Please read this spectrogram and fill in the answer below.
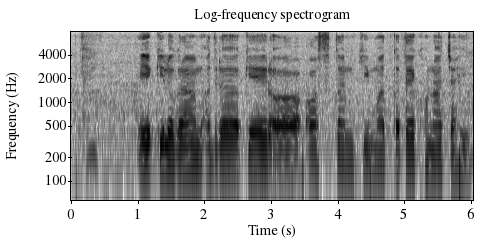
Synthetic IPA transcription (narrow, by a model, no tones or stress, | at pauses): eːkːɪloɡɾaːmə̰d̪ɾəkeːɾɔːst̪ənkimət̪kət̪ekhoːnat͡ʃaːɦi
